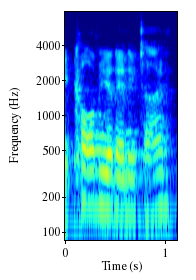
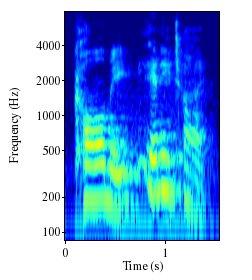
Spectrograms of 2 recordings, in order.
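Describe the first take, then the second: First: Said in the usual way. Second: Breezy, empty offer said lightly; hollow politeness. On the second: Retold or imitated. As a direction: toss it off like you don't mean it. Imitating dismissive mourner at funeral.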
